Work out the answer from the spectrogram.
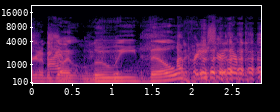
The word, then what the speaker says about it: Louisville: There's a group of men upstairs, and they stand up and meet Lauren, and then they're explaining how to pronounce Louisville.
